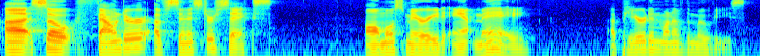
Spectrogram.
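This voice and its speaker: A man hosting a podcast in a casual group chat and running a trivia game, informal and quick to laugh. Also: mid-range voice, a bit bright, smooth. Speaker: podcast host and quizmaster.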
